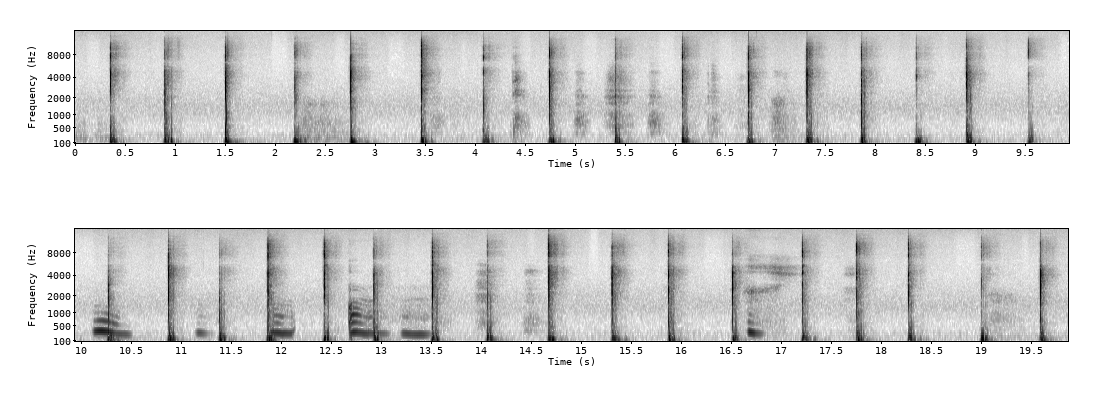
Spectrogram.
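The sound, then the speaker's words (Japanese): Steady, evenly paced tapping on shoulders as a massage, about two soft percussive taps per second, continuing for the whole stretch with a few faint tonal murmurs in between. “トントントントンって肩を叩く気持ちいい音。”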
